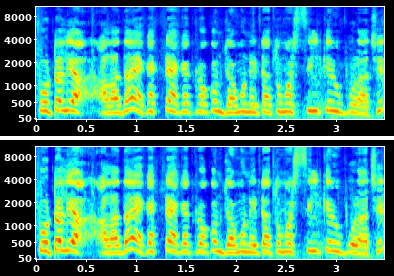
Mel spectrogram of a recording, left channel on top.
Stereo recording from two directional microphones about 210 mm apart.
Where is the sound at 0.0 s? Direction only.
55° right (ahead or behind).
